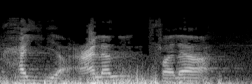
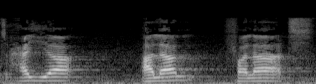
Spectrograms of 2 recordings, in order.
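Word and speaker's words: حي على الفلاح: Hayya ala salah, then hayya ala falah. So some people will say what? Hayya ala falat.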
